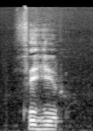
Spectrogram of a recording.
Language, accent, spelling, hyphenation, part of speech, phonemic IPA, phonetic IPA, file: Portuguese, Brazil, ferreiro, fer‧rei‧ro, noun, /feˈʁe(j).ɾu/, [feˈhe(ɪ̯).ɾu], LL-Q5146 (por)-ferreiro.wav
- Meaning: blacksmith (iron forger)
